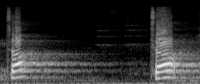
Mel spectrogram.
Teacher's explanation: हमारी जीभ का जो आगे का भाग है वो ऊपर तालु को स्पर्श करता है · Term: तालव्य व्यंजन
